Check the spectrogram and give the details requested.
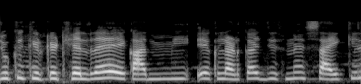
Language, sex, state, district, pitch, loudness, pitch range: Hindi, male, Maharashtra, Washim, 265 Hz, -16 LUFS, 255-275 Hz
